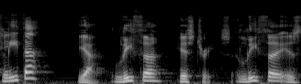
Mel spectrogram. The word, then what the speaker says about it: Litha: Is that pronounced Litha?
